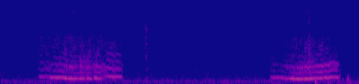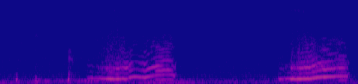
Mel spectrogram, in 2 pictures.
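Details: Fat cat named Crackhead snoring close against an ear while asleep: droning, voiced snores about a second long with a slight upward bend at the end, recurring roughly every two and a half seconds over a low steady hum.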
